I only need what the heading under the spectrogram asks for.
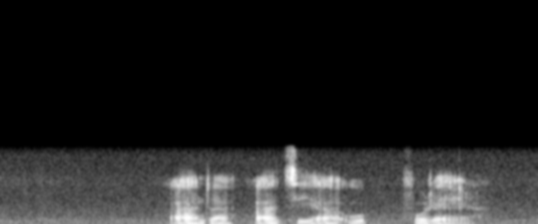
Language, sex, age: Venda, male, 34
